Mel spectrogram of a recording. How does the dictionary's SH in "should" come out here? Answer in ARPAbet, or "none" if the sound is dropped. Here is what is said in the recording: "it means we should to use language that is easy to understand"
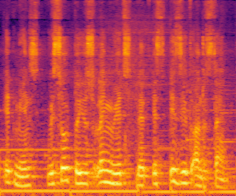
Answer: S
